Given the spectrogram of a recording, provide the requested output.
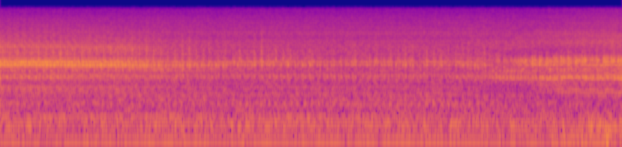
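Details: Toyota Soarer engine at cold idle: steady, even deep internal knock about three to four times a second; owner suspects big end bearings, unconfirmed.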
